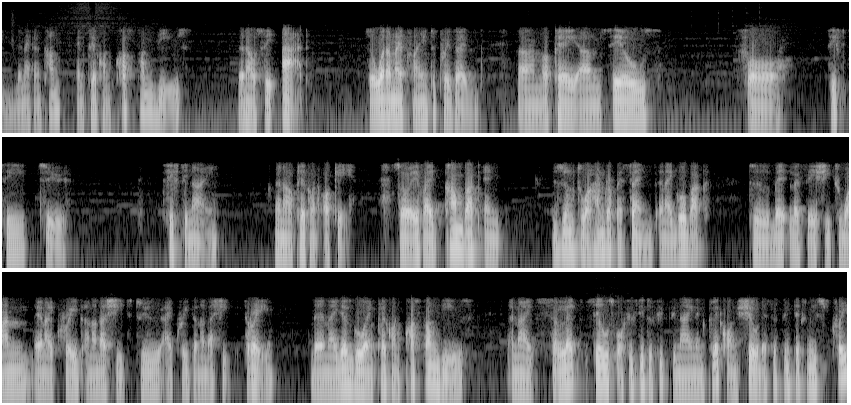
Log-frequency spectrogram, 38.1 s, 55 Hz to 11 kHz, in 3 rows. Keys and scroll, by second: 8.7-13.3 typing, 14.8-15.5 typing.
